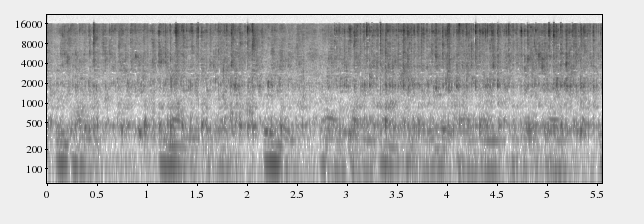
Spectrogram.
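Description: Garden water fountain running, with water trickling and bubbling steadily.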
